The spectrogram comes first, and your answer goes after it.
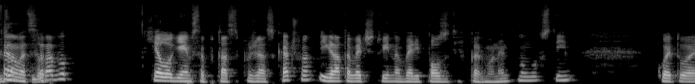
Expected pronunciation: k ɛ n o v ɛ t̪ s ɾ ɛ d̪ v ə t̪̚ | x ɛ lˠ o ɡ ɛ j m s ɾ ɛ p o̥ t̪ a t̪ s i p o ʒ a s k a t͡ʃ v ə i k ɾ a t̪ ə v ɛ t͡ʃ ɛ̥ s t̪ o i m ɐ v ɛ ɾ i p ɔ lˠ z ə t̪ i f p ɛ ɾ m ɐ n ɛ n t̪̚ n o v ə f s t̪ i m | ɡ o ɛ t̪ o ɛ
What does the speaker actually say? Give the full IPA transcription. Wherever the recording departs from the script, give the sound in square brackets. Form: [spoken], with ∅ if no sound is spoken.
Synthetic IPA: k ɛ n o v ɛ t̪ s ɾ [a] d̪ v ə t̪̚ | x ɛ lˠ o ɡ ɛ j m s ɾ ɛ p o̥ t̪ a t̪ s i p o ʒ a s k a t͡ʃ v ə i [ɡ] ɾ a t̪ ə v ɛ t͡ʃ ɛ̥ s t̪ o i [n] ɐ v ɛ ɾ i p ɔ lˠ z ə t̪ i f p ɛ ɾ m ɐ n ɛ n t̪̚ n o v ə f s t̪ i m | [k] o ɛ t̪ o ɛ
